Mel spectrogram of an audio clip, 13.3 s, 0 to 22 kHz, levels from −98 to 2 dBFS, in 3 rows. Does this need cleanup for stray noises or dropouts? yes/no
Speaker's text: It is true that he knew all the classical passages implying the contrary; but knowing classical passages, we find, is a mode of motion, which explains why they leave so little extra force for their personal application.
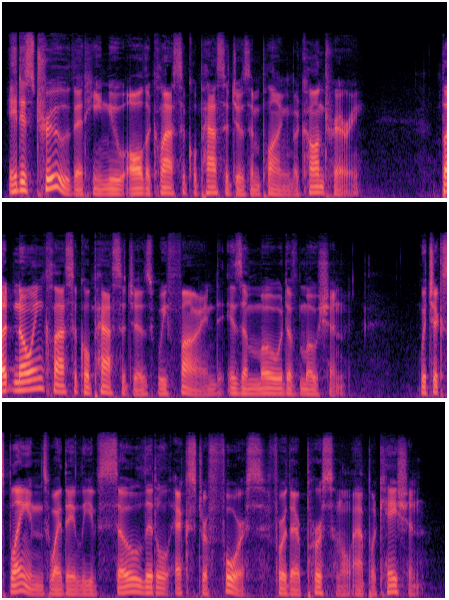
no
